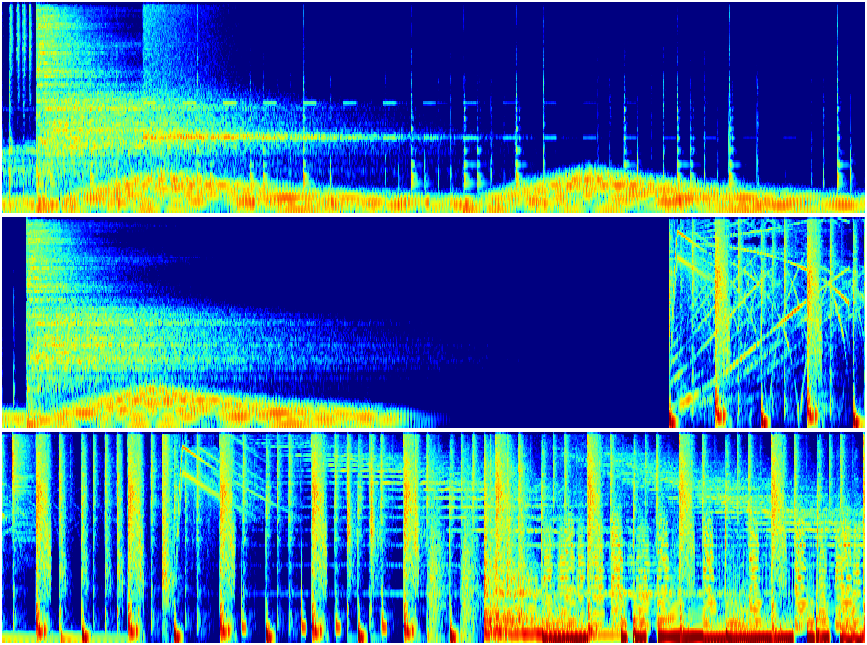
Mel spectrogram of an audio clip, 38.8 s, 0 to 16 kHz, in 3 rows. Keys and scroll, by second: 1.8 ctrl+e, 8.2 ctrl+r, 14.5 ctrl+e, 32.0 alt+z, 36.4 alt+z.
